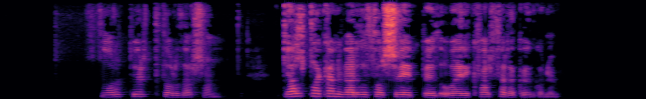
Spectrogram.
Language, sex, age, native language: Icelandic, female, 30-39, Icelandic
